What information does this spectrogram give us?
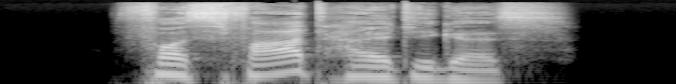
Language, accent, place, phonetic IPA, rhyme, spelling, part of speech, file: German, Germany, Berlin, [fɔsˈfaːtˌhaltɪɡəs], -aːthaltɪɡəs, phosphathaltiges, adjective, De-phosphathaltiges.ogg
- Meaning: strong/mixed nominative/accusative neuter singular of phosphathaltig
